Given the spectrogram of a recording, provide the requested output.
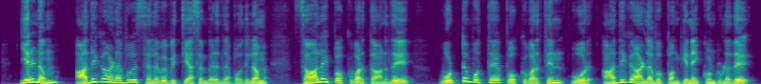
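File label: Tamil male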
